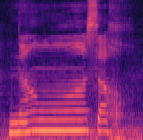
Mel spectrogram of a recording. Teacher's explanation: اخفا کا مطلب چھپانا ہے، اس لیے ہم نون ساکن کو یہاں پہ چھپائیں گے لیکن غنّے کے ساتھ چھپائیں گے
